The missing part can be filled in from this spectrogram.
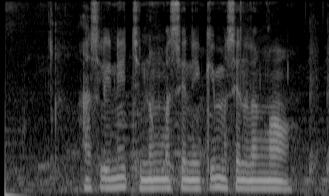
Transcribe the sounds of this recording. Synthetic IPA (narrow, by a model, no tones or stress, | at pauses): ʔaslined̥ʒ̥ə̤nʊŋməsɪnikiməsɪnləŋɔ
